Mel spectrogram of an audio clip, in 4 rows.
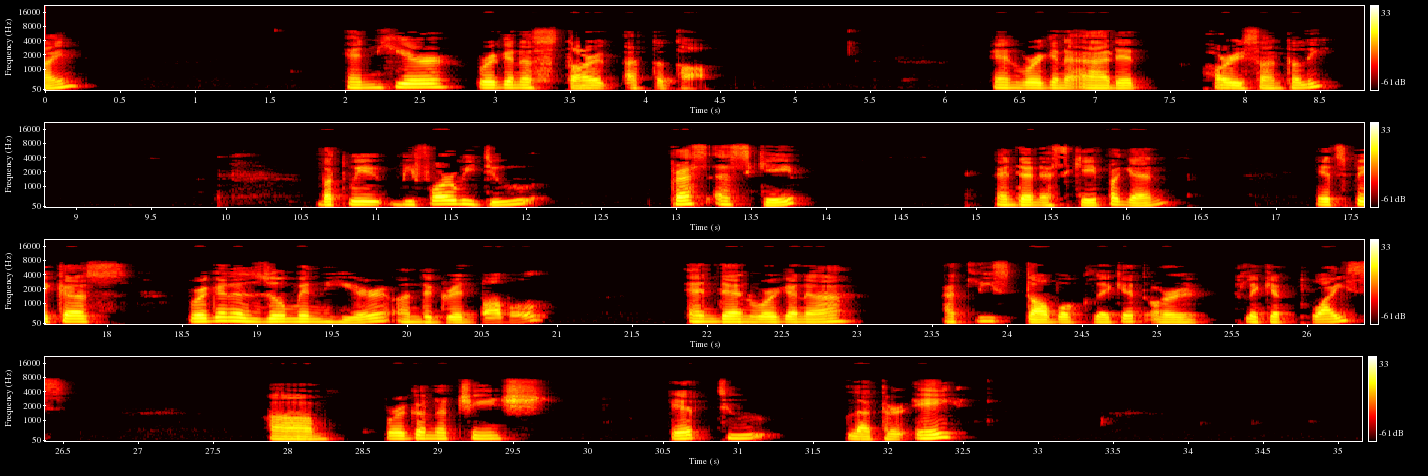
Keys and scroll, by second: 3.2-4.0 typing, 13.9 Escape, 15.0 Escape, 30.0 a, 32.4 Return.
